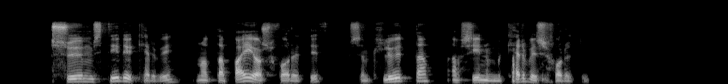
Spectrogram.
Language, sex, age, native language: Icelandic, male, 30-39, Icelandic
